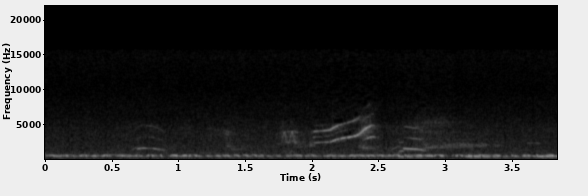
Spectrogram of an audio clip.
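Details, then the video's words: Continuous low, rolling bubbling of black grouse at their April 2023 lek in Tiveden, Sweden, with faint rising whistles and short chirps from other birds above. "Black Grouse Lek - sound recording"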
